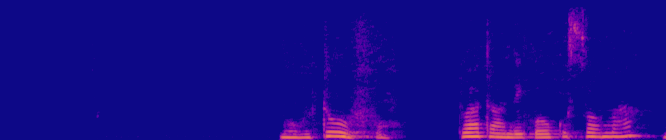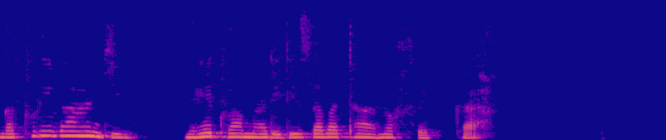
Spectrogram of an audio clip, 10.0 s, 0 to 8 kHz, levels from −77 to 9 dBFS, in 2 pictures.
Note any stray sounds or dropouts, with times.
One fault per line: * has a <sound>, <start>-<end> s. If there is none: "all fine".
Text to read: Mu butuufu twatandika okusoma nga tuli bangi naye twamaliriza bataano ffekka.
all fine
